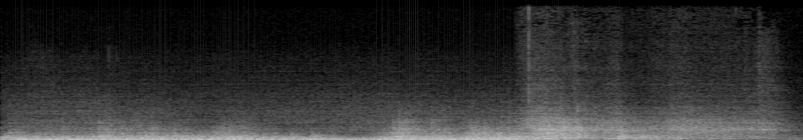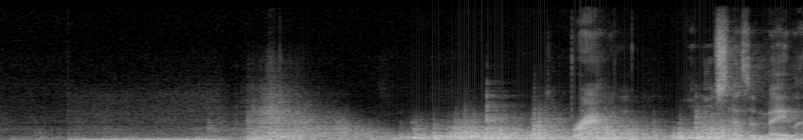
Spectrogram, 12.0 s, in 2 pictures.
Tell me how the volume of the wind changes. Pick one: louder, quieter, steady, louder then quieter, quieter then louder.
quieter then louder.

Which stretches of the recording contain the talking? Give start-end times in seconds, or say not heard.
10.2-11.9.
